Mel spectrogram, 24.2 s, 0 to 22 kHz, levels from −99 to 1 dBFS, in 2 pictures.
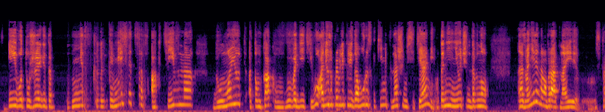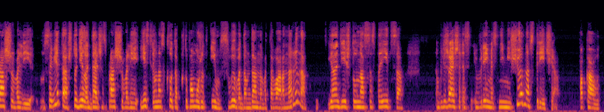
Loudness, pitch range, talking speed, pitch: -25 LUFS, 180-225 Hz, 165 wpm, 200 Hz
